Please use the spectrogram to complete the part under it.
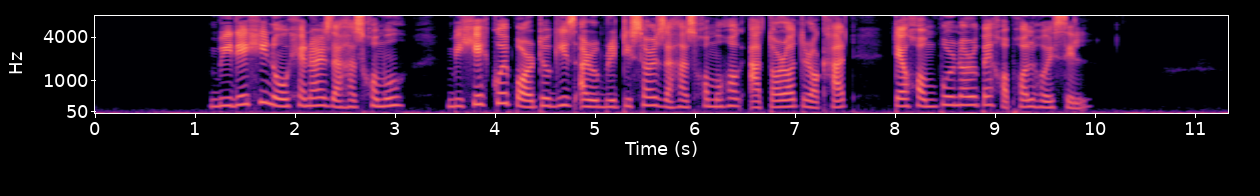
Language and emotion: Assamese, neutral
